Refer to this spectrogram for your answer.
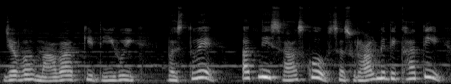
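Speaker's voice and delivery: ordinary delivery, nothing marked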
